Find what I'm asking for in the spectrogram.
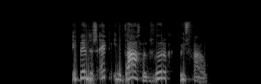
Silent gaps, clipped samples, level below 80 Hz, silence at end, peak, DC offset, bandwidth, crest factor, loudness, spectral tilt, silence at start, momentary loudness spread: none; under 0.1%; -62 dBFS; 0.55 s; -14 dBFS; under 0.1%; 7.6 kHz; 22 dB; -34 LUFS; -3 dB/octave; 0.7 s; 13 LU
